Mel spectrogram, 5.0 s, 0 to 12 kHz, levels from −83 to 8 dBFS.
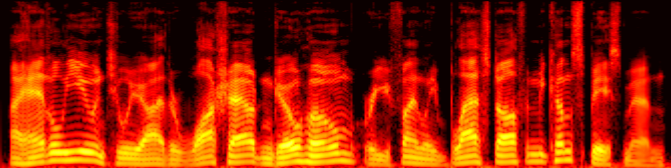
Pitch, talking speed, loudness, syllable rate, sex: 115 Hz, 225 wpm, -17 LUFS, 5.8 syllables/s, male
